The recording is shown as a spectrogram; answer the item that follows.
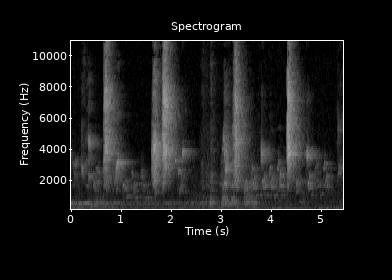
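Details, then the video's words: Pet budgerigar talking: fast, chattering mimicked phrases with raspy high bursts roughly every second, warbling notes between, indoors with no other sounds. "The Talking Budgie"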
